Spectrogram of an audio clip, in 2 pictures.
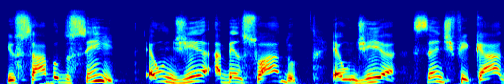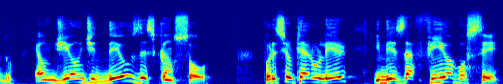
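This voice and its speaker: A man's voice: on the high side, no echo. Earnest male Bible teacher, dry sound. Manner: earnest, slows down to stress key words. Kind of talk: Sabbath school lesson with scripture reading. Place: studio set with sofa and curtains, indoors. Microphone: lapel mic.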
